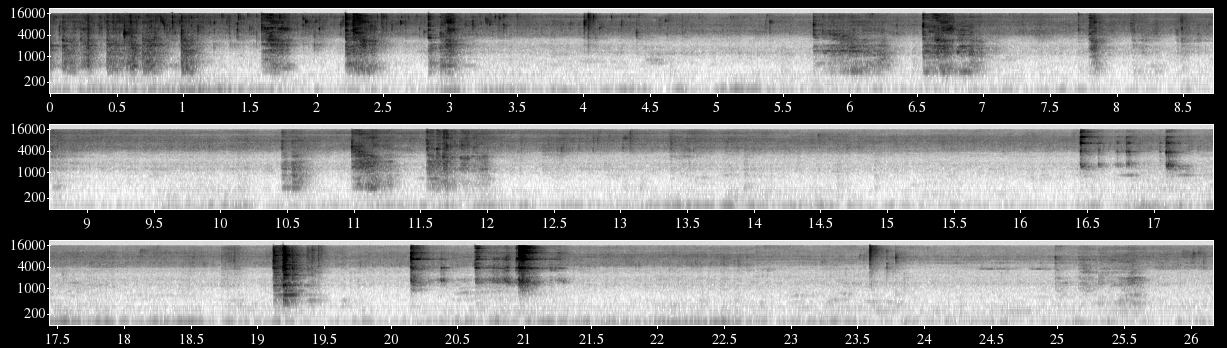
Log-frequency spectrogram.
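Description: Mustard seeds, chana dal and urad dal frying in hot ghee in a small tempering pan, a faint sizzle, with a metal spoon scraping and clinking against the pan in scattered clusters of strokes as the dal is stirred until it turns slightly red.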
